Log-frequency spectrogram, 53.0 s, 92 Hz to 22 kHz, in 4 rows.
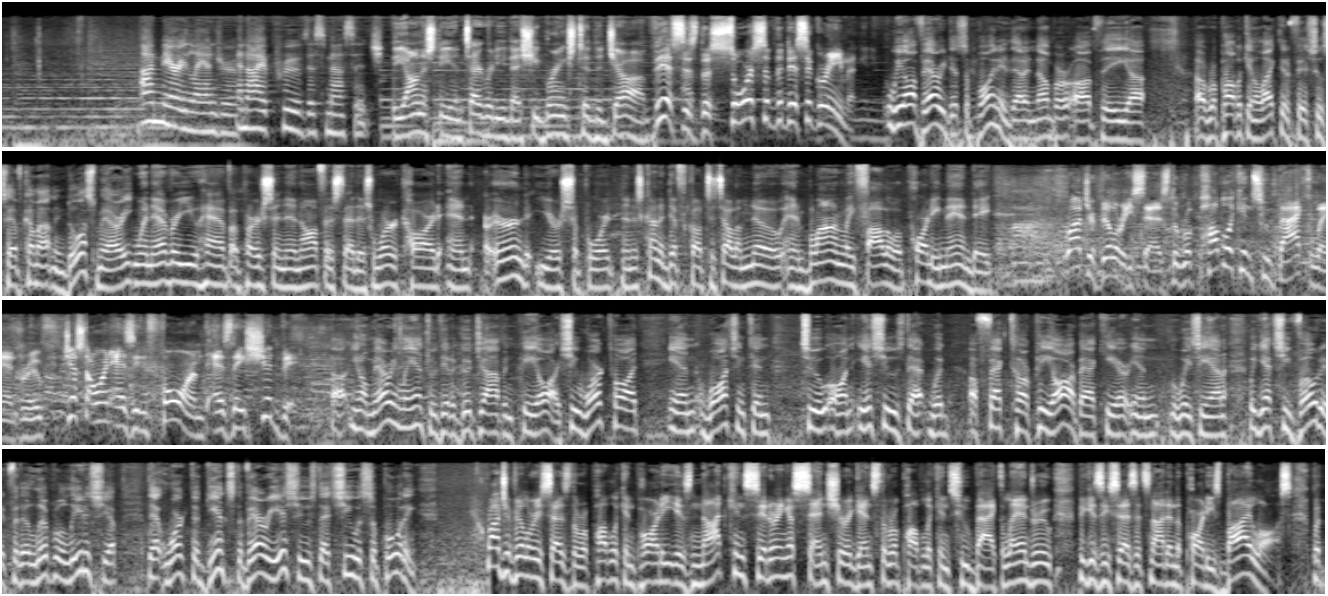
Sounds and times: Speech: 1.4s - 23.2s, 23.9s - 43.9s, 44.5s - 52.9s.

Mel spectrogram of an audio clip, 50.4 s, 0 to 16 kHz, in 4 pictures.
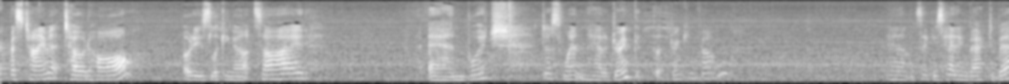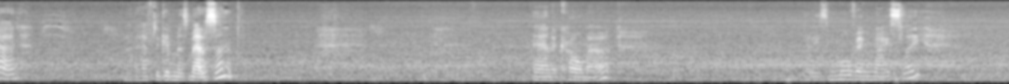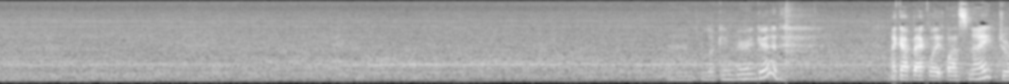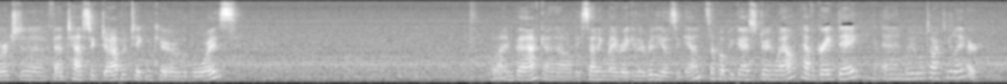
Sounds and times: Speech: 5.3s - 9.2s, 11.1s - 13.0s, 14.2s - 15.6s, 36.4s - 40.9s, 44.0s - 50.1s.

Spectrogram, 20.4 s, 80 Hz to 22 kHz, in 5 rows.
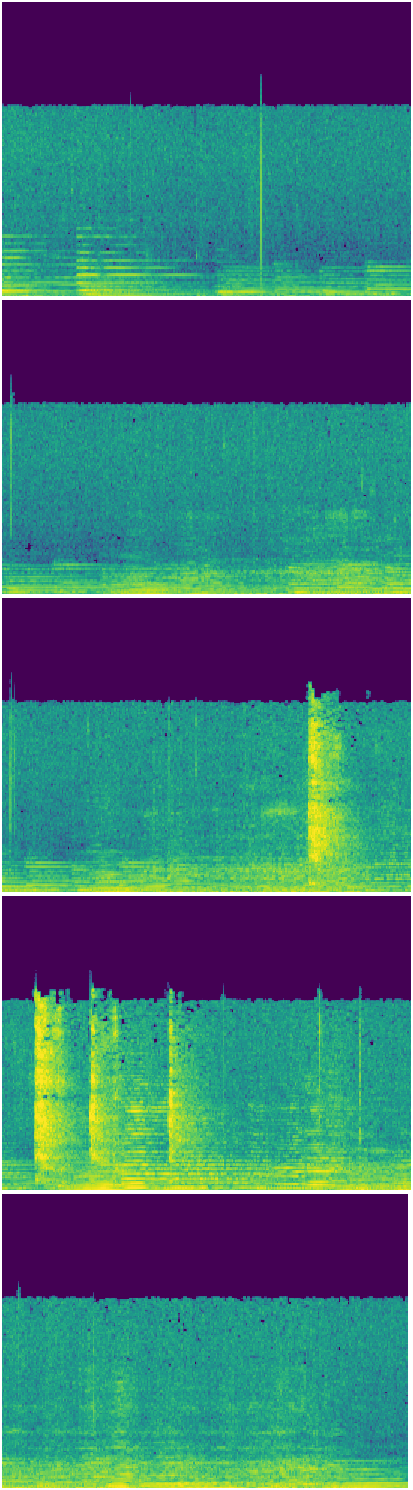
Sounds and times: Cello: 0.0s - 20.4s.

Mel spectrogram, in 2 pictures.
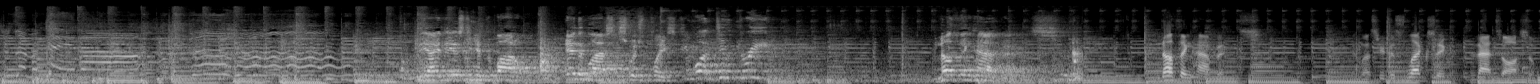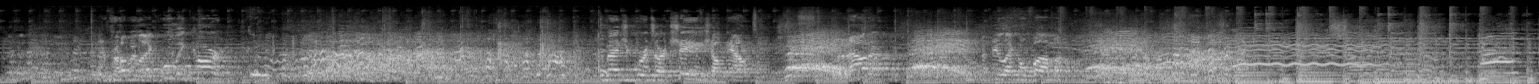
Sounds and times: Music: 0.0s - 30.7s
Speech: 13.6s - 15.4s, 21.4s - 23.0s, 25.2s - 26.1s.

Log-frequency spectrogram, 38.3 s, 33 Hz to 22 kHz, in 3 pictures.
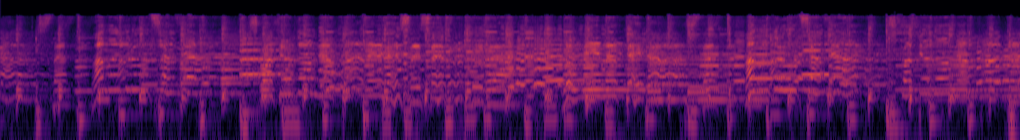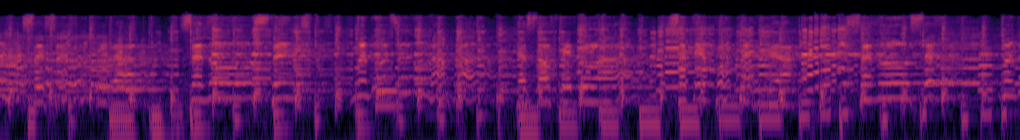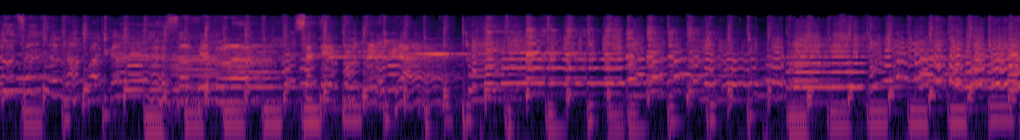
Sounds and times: Music: 0.0s - 38.2s.

